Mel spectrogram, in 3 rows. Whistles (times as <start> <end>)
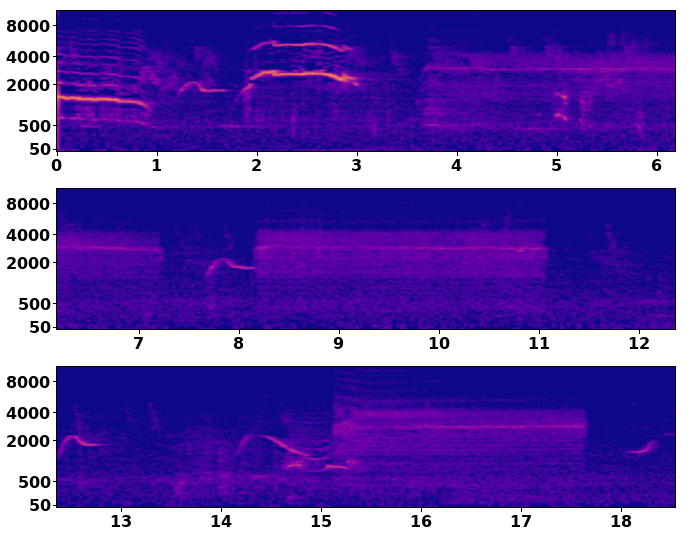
0.0 3.0, 7.7 8.2, 12.4 12.9, 18.1 18.5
